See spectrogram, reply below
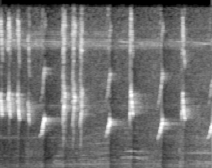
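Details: Long-tailed shrike in lively song stuffed with borrowed phrases, used in training pet shrikes: quick high twitters and sharp rising whistles repeated several times within three seconds, over a low steady hum.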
